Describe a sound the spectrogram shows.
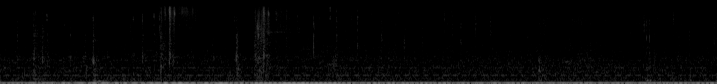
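Footsteps crunch over rocky ground.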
